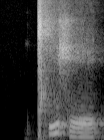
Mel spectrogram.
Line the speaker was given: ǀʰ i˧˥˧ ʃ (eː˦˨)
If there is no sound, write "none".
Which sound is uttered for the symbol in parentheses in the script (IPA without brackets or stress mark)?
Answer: eː˩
